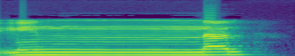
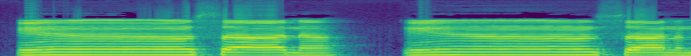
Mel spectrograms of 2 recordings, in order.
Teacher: نون کی آواز کلیئر نہیں، چھپا کر پڑھ رہے ہیں، اسے اخفا بولتے ہیں. اخفا کا معنی ہے چھپانا.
